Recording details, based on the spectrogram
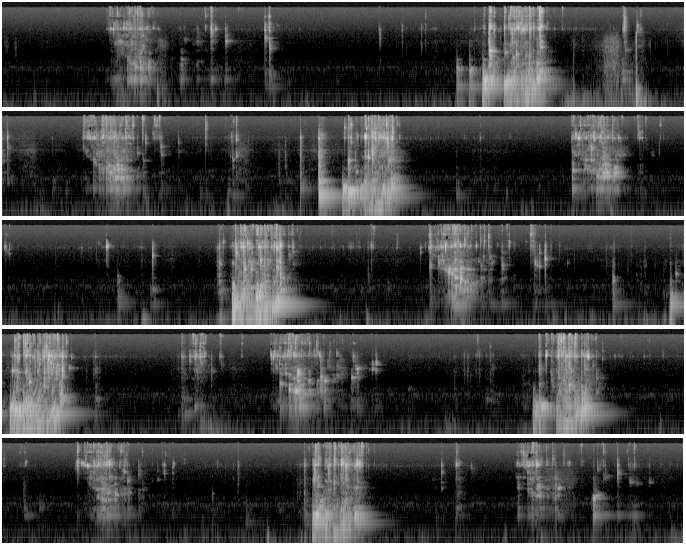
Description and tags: underwater bubbles made with a small plastic cup
bubble, bubbles, bubbling, glug, gurgle, hydrophone, liquid, submerged, underwater, water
